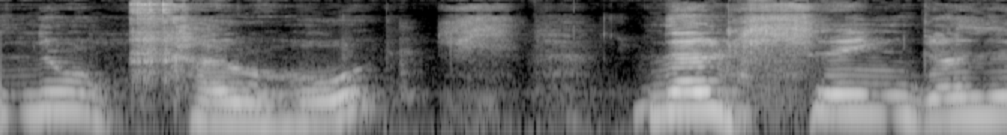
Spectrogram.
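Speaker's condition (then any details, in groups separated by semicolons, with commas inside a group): Cerebral palsy; spastic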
